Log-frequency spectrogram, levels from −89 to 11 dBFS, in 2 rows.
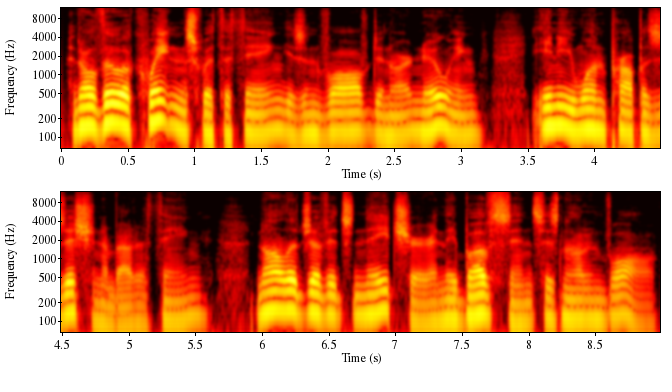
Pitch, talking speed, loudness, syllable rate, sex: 125 Hz, 185 wpm, -19 LUFS, 6.1 syllables/s, male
